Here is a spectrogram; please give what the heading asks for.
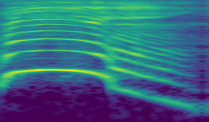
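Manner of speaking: high, drawn-out questioning hmm; musing hmm of growing doubt; doubtful hmm. Retold or imitated. Quoted reaction in church.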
